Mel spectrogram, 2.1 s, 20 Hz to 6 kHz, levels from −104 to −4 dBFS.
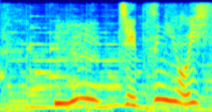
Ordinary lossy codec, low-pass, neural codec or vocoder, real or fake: none; 5.4 kHz; codec, 16 kHz, 4 kbps, X-Codec, HuBERT features, trained on general audio; fake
